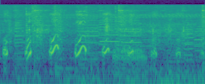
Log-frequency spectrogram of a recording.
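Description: Young Greater Swiss Mountain Dog puppies whimpering: about five short, squeaky calls, each rising and falling in pitch, roughly four a second, ending a little after a second in.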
